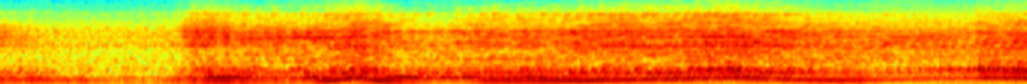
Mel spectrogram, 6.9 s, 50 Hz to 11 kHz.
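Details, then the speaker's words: McLaren 650S feared blown motor after possible oil overfill, after cap removal possibly freed a diaphragm stuck upward: smooth, even engine note rising and settling with clean blips, no misfire or knock, idle holding, smoke nearly gone; normal idle and revs. "It's sounding much better. Yeah, it's holding perfect. Yeah, that sounds really good. Yeah, it's exactly how it should sound right there."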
